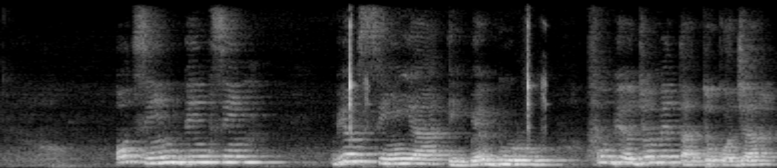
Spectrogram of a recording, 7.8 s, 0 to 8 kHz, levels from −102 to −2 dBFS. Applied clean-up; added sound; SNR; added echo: none; Cutlery, silverware; 12 dB; reverberation time 0.9 s.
